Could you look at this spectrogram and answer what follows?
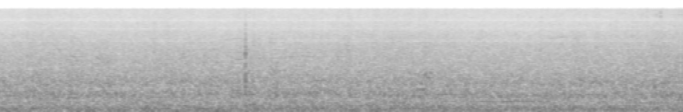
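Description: Swat River rapids rushing over rocks: a steady, loud, unbroken wash of white water.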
